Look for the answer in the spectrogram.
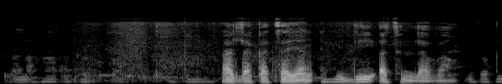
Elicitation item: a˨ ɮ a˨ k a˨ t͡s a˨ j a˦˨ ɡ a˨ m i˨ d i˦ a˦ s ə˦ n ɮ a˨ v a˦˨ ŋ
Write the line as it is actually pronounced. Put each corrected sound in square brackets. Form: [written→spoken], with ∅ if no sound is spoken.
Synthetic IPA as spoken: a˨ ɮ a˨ k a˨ t͡s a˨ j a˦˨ [ɡ→ŋ] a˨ m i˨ d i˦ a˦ [s→t͡s] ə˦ n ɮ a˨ v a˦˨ ŋ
